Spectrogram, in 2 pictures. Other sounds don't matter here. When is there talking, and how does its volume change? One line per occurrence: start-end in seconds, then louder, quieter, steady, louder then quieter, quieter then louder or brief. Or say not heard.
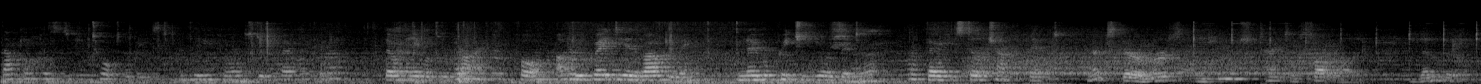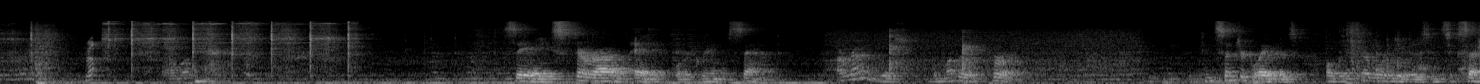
0.0-14.7 louder then quieter
19.4-25.1 quieter
26.9-29.5 brief.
